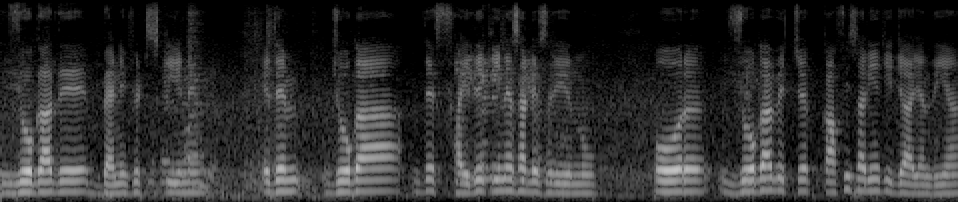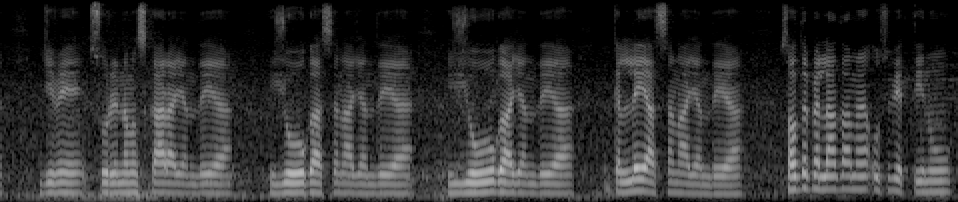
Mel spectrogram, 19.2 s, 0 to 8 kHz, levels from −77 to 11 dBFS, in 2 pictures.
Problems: background sounds at intervals, background conversations at intervals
